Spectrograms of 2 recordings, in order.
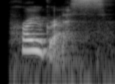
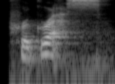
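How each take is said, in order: First: The stress is on the first syllable. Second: The stress is on the second syllable. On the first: It is a noun. "the noun form, stressing the first syllable" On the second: It is a verb. "the verb form, stressing the second syllable"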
